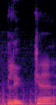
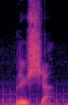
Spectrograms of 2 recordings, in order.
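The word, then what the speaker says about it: Blücher: Blucher rhymes with languisher. Blucher.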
